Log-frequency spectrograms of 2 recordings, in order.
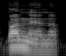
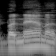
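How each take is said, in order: First: The stress is on the first syllable. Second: The stress is on the second syllable. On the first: The speaker calls it wrong. "We don't say banana, banana, banana unless there's a flat tire in the car" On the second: The speaker calls it right. "na is where the accent is"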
